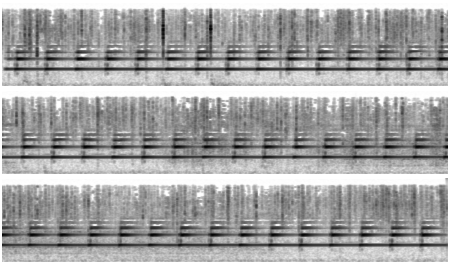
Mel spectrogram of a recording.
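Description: Japanese railway level-crossing warning bell, the electronic 'kan-kan' alarm, starting suddenly and ringing in a steady repeated beat of just under two strokes a second. It signals that the crossing has activated for an approaching train.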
